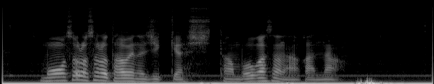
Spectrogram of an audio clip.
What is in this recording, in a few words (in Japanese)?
ogasu, awaji ben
